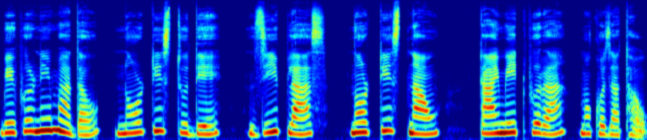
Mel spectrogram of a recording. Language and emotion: Bodo, neutral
